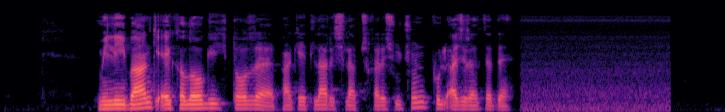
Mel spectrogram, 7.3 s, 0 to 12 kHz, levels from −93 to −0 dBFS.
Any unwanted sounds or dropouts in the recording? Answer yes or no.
no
